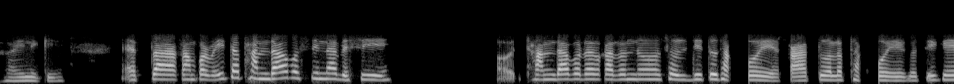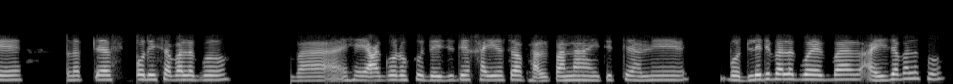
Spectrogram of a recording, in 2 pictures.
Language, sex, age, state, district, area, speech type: Assamese, female, 30-45, Assam, Barpeta, rural, conversation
